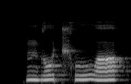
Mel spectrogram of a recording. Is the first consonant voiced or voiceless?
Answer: voiced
